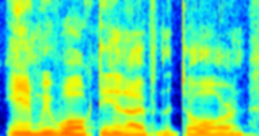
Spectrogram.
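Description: A man's voice: medium pitch, flat delivery, brisk, mellow, smooth, dry recording. A young Australian man telling stories in casual podcast chat, laid-back and swearing freely. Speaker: podcast host.

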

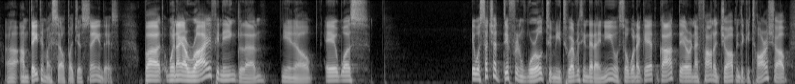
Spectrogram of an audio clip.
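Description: A man's voice: lowish voice, fairly bright tone. A man in his forties from Venezuela, hosting a casual solo podcast. He tells his story in a rambling way and often checks in with the listener. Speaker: podcast host.

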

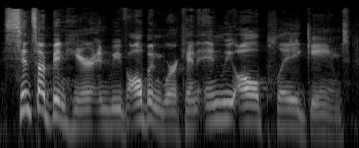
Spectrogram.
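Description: A man chatting casually on a panel, telling stories in an animated, sweary way. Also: medium pitch, normal speed. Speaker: podcast panelist and game organizer. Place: round-table recording with other panelists.

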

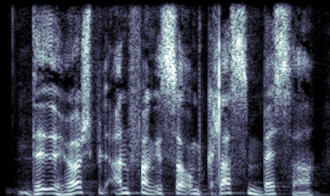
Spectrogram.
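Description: A man's voice: a little high, normal speed, slightly rough. A man co-hosting a podcast in casual chat, giving opinions in a blunt, emphatic, colloquial way. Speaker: podcast co-host.

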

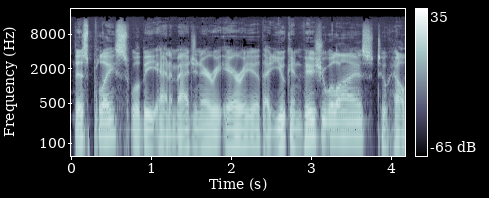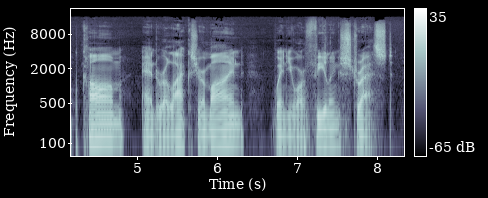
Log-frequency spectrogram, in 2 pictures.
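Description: A man narrating a scripted guided relaxation in a calm, soothing, deliberate manner with pauses. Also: low voice, dry recording, studio quality.

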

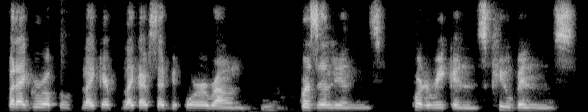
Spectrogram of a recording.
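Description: A Mexican American woman from the Texas border co-hosting a casual podcast, excitable, laughing easily and swearing freely. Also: lowish voice, moderate pace, no room sound, highs cut off. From Texas border region, USA. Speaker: podcast co-host. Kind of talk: casual chat.

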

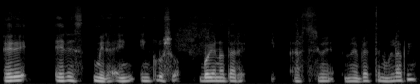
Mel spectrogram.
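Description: A live stream host with a Chilean accent talks casually in a dry, close sound. The delivery is playful and rambling, with viewer comments read aloud and names repeated slowly back. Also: mid-range voice, fairly even intonation, mellow, husky, dry recording. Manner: rambling, repeats names while jotting them down; playful, joking.

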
